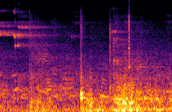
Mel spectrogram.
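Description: A sharp hand slap rings out in an echoing gym.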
